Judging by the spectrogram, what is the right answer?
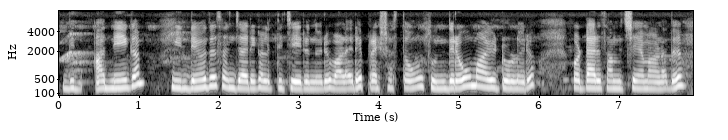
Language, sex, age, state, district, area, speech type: Malayalam, female, 18-30, Kerala, Kollam, rural, spontaneous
